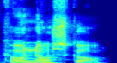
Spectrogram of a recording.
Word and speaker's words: conozco: You have conozco. Conozco. So it gets a ZCO pronounced sco.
